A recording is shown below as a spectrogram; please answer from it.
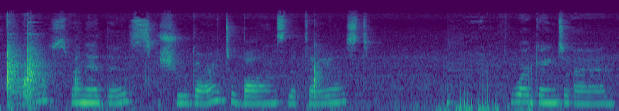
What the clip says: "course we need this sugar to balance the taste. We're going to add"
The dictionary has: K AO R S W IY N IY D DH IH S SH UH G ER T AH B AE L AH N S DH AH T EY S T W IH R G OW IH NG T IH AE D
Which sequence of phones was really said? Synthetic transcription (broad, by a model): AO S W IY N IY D DH IH S SH UH G ER T AH B AE L AH N S DH AH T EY S T W IH R G OW IH NG T IH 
